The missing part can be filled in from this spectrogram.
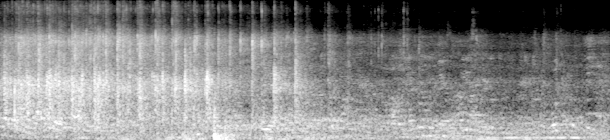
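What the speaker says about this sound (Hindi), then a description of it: "जोरदार तालियों से उनका स्वागत करें।" Crowd applause at an Uttar Pradesh political rally welcoming a guest, strongest early then fading into lighter scattered claps, with someone speaking over it.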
